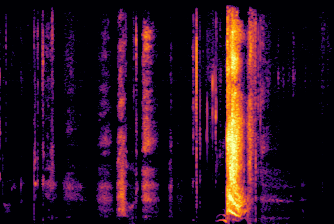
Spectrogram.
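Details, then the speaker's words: Soft sniffs and breathy build-up, then a single sharp, loud sneeze burst with a brief voiced onset and quiet breathing; sneeze deliberately induced with chhinkni snuff powder and a rolled-up tissue, after a faint nasal tickle and a stuffy nose. "It's like that annoying tickle where it's like barely a tickle. And it's enough that it's noticeable,"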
